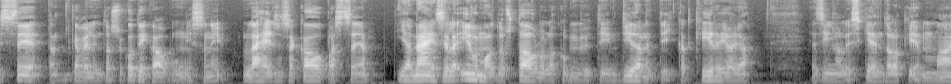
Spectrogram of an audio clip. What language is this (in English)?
Finnish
